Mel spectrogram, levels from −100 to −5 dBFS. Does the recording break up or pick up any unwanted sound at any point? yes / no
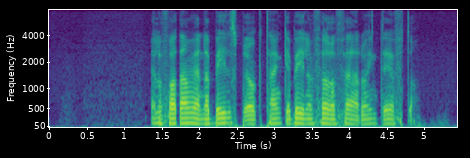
no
